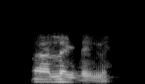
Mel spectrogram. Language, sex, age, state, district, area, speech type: Manipuri, male, 18-30, Manipur, Kakching, rural, conversation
